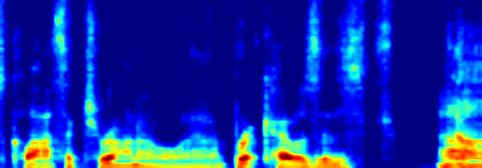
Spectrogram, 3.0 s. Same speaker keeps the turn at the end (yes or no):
yes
